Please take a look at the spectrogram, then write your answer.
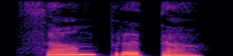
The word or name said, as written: ಸಂಪ್ರೀತ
